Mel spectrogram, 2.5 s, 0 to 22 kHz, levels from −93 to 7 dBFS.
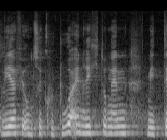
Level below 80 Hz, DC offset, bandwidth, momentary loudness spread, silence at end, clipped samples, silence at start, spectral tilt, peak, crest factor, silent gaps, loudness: -66 dBFS; under 0.1%; 13 kHz; 8 LU; 0 s; under 0.1%; 0 s; -6 dB/octave; -6 dBFS; 18 dB; none; -23 LUFS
